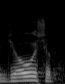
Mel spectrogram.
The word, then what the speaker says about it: Joshu: So much easier, Joshu.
